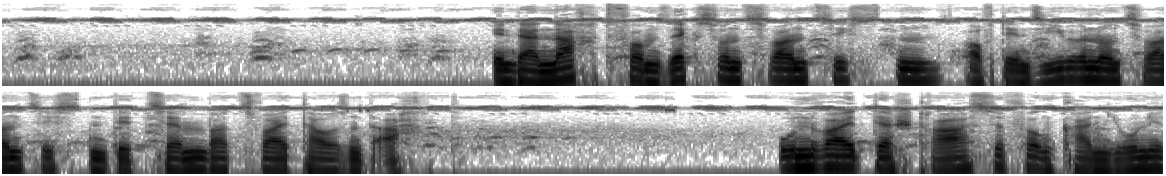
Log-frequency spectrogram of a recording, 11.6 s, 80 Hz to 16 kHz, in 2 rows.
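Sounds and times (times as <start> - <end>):
cicadas shrilling at night near the road from Khan Yunis to Rafah: 0.0 - 11.6
speech: 2.4 - 8.0, 9.7 - 11.6.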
